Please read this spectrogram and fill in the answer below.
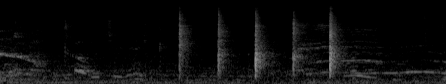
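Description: Five sharp hand claps in an even rhythm, a little under three a second, starting about two seconds in, over faint voices in the room.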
